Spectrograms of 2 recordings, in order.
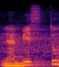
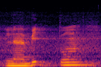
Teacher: Maka Abu Ja'far membaca dengan idgham pada labistu, baca dengan labittu, labistum baca dengan labittum, uztu baca dengan uttu.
